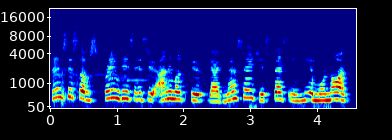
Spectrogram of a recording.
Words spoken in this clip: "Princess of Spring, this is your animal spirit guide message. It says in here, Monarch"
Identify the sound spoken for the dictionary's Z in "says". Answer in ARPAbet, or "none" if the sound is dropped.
S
